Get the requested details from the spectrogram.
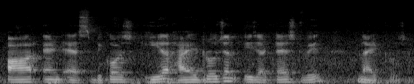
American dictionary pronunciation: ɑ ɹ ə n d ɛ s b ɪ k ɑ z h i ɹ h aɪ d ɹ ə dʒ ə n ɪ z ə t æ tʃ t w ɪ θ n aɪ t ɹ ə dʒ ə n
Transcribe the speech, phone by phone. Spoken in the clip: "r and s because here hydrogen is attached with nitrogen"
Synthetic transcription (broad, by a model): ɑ ɹ ə n d ɛ s b ɪ k ɑ z h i ɹ h aɪ d ɹ ə dʒ ə n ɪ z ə t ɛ s t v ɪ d n aɪ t ɹ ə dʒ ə n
